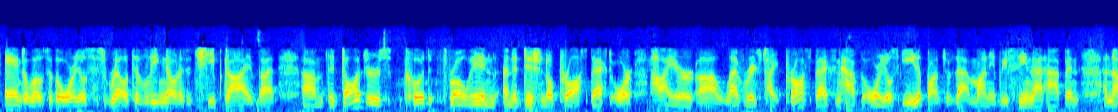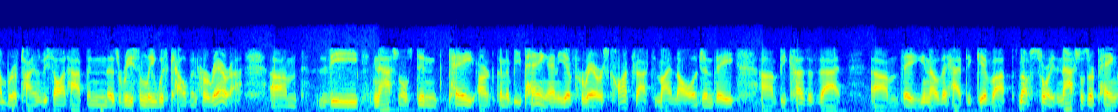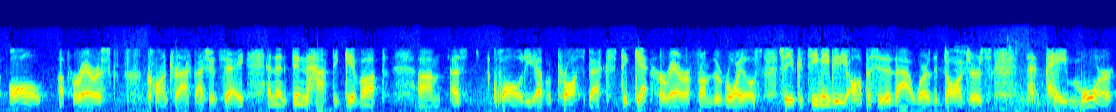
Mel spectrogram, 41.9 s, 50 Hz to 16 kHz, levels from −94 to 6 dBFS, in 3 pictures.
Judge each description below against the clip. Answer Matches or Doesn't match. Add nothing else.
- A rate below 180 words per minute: Doesn't match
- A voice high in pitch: Doesn't match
